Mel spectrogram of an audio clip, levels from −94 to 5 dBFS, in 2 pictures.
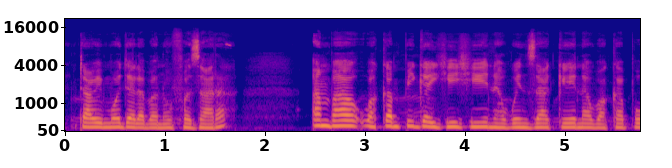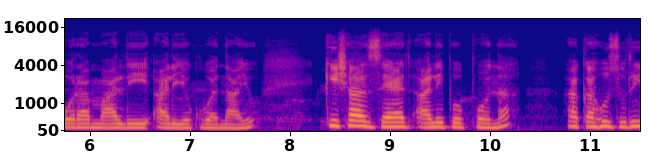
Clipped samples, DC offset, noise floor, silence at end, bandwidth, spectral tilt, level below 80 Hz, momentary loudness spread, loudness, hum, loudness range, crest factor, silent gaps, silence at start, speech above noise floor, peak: under 0.1%; under 0.1%; -65 dBFS; 0 s; 13.5 kHz; -6 dB/octave; -74 dBFS; 9 LU; -28 LUFS; none; 3 LU; 16 dB; none; 0.15 s; 37 dB; -12 dBFS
